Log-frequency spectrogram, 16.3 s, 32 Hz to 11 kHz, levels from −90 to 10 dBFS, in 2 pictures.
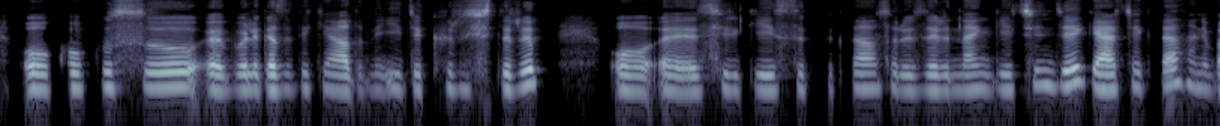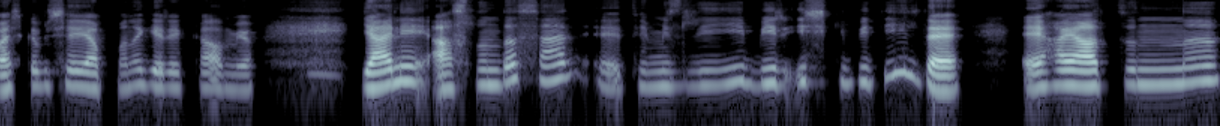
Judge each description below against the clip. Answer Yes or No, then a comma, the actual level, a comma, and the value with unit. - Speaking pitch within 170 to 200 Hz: Yes, high, 190 Hz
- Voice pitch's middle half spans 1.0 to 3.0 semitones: No, average, 3.7 semitones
